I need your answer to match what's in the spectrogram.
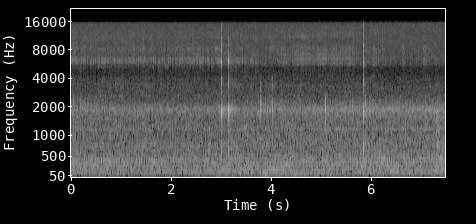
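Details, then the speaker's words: Dell Precision M3800 laptop with SSD, plugged in, during a File Explorer search: faint hiss with scattered sharp crackles whenever the drive is accessed. It stops when unplugged and changes with screen brightness; electrical static, source unclear. "Here, files being accessed. The hard drive is making a noise. And now it isn't. Or it's not a hard drive, whatever it is."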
